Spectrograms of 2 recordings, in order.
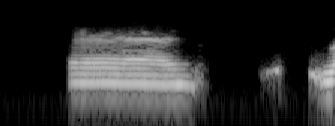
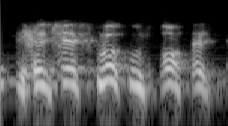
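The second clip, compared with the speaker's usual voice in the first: laughing; 6 semitones higher, much slower than usual. Real, not acted. Teasing friend who can't recall.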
